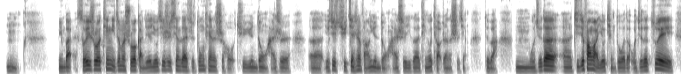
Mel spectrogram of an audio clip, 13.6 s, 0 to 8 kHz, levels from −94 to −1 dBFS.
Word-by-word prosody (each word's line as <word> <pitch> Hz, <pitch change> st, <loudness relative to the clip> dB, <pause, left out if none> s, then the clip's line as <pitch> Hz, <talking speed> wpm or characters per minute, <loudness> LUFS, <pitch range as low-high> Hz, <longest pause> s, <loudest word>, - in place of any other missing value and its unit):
嗯， 100 Hz, -5 st, -11 dB, 0.8 s
明 95 Hz, -2 st, -8 dB
白。 -, -, +1 dB
所 -, -, +1 dB
以 135 Hz, -, +7 dB
说 135 Hz, +1 st, +5 dB
听 145 Hz, +1 st, -3 dB
你 125 Hz, -, -1 dB
这 125 Hz, +3 st, -3 dB
么 120 Hz, -1 st, -1 dB
说， 120 Hz, +1 st, +3 dB
感 -, -, 0 dB
觉 95 Hz, +3 st, -3 dB
尤 105 Hz, +1 st, -2 dB
其 115 Hz, +3 st, -3 dB
是 120 Hz, 0 st, -3 dB
现 115 Hz, 0 st, -3 dB
在 105 Hz, -2 st, +4 dB
是 95 Hz, -1 st, -8 dB
冬 125 Hz, +7 st, -7 dB
天 115 Hz, -2 st, -3 dB
的 110 Hz, -, -5 dB
时 95 Hz, -, -4 dB
候， -, -, -12 dB
去 95 Hz, -2 st, -9 dB
运 100 Hz, -2 st, -7 dB
动 95 Hz, -2 st, -5 dB
还 80 Hz, 0 st, -6 dB
是 90 Hz, -1 st, -6 dB, 0.3 s
呃， 85 Hz, -2 st, -8 dB
尤 95 Hz, 0 st, -8 dB
其 130 Hz, -, -1 dB
是 -, -, -5 dB
去 110 Hz, -, -3 dB
健 105 Hz, -, 0 dB
身 125 Hz, 0 st, -3 dB
房 100 Hz, -, -7 dB
运 100 Hz, -4 st, -5 dB
动， 85 Hz, -3 st, -9 dB
还 80 Hz, -, -9 dB
是 90 Hz, +1 st, -4 dB
一 90 Hz, -, -10 dB
个 90 Hz, 0 st, -4 dB
挺 90 Hz, -, -10 dB
有 100 Hz, -, -2 dB
挑 -, -, -5 dB
战 85 Hz, -, -8 dB
的 80 Hz, -, -13 dB
事 -, -, -3 dB
情， -, -, -9 dB, 0.4 s
对 -, -, -7 dB
吧？ -, -, -6 dB, 0.3 s
嗯， 95 Hz, -1 st, -6 dB
我 95 Hz, -, -6 dB
觉 110 Hz, -, -3 dB
得， 120 Hz, -1 st, +10 dB
呃， 95 Hz, -1 st, -5 dB
解 105 Hz, -, -3 dB
决 135 Hz, -, +5 dB
方 145 Hz, +2 st, +8 dB
法 -, -, +6 dB
有 100 Hz, +4 st, -1 dB
挺 85 Hz, -, -7 dB
多 95 Hz, +2 st, -3 dB
的， -, -, -5 dB
我 85 Hz, -, -9 dB
觉 100 Hz, +5 st, -6 dB
得 115 Hz, -, +1 dB
最， 130 Hz, -, +6 dB
100 Hz, 305 characters per minute, -26 LUFS, 90-120 Hz, 0.8 s, 得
